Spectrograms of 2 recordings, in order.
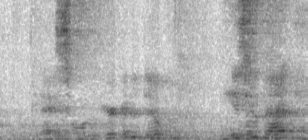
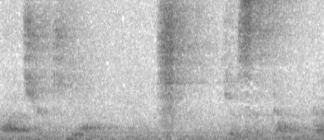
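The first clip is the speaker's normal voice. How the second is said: much softer, almost voiceless, just air; breathed-out kiai; 7 semitones lower, 14 dB quieter, slower than usual. Shown as a demonstration. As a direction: let the words out on a long exhale. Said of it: "what you're gonna do is breathe out".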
